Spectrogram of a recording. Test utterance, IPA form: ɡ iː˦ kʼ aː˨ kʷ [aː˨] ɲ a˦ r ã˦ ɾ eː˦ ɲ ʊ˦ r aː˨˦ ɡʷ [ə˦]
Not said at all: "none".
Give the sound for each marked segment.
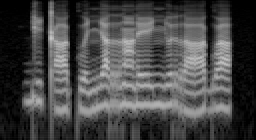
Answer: a˨, a˦

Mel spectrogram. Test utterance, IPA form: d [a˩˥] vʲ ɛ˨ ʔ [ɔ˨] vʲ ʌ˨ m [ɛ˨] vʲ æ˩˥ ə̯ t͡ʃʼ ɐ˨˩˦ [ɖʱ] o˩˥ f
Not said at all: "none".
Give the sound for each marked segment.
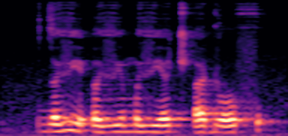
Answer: ə˩˥, ə˨, ə˨, ɖ

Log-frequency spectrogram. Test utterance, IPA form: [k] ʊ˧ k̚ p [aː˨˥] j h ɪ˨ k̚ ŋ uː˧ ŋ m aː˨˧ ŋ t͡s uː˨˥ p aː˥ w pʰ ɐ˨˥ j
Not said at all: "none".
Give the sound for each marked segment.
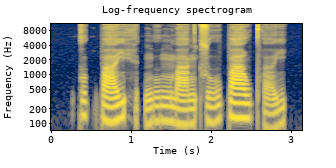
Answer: k, aː˨˥

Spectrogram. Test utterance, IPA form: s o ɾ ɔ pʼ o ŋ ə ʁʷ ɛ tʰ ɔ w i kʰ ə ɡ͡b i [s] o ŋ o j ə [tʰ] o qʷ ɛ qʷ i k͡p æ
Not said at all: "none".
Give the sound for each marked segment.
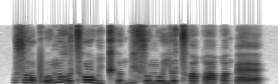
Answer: s, tʰ

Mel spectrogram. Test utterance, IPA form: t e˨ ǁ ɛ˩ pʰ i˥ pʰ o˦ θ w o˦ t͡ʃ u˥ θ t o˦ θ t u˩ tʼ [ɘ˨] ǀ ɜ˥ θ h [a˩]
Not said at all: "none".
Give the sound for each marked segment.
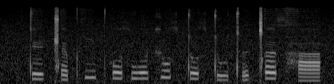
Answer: ɘ˨, a˩

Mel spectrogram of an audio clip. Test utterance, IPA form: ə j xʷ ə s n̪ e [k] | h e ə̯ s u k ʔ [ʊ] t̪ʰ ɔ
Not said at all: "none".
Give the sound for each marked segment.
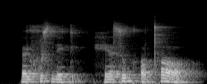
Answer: k, ɔ

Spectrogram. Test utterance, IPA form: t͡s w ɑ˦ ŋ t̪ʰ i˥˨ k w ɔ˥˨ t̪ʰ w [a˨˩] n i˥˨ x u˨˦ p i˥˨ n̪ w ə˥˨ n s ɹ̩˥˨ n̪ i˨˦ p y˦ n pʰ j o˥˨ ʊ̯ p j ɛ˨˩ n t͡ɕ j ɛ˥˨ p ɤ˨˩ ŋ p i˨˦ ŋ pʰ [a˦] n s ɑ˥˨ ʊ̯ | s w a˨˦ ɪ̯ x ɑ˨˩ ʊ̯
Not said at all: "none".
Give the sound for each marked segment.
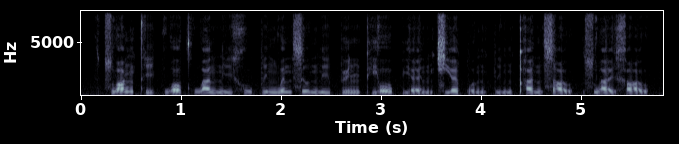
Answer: a˨˩, a˦

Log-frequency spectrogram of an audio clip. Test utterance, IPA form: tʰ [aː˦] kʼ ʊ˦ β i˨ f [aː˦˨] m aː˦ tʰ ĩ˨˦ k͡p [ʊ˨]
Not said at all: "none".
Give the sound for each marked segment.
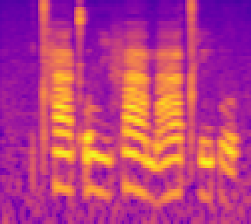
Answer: aː˦, aː˦˨, ʊ˨

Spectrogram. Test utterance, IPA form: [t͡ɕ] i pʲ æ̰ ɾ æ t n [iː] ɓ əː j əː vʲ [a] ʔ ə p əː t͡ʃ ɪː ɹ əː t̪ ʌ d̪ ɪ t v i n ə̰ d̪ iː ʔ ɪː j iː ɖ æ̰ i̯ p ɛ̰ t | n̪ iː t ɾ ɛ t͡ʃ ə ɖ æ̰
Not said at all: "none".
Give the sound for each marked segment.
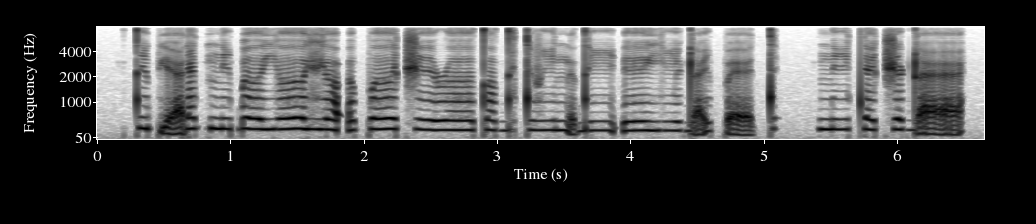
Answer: t̪, i, ʌ

